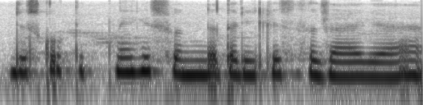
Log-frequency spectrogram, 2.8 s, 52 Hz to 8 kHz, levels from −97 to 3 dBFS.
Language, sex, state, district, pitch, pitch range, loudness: Hindi, female, Punjab, Fazilka, 230 Hz, 215-250 Hz, -14 LUFS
